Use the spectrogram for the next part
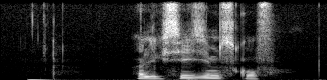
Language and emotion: Russian, neutral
